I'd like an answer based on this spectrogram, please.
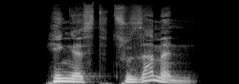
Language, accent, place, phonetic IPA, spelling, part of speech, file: German, Germany, Berlin, [ˌhɪŋəst t͡suˈzamən], hingest zusammen, verb, De-hingest zusammen.ogg
- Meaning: second-person singular subjunctive II of zusammenhängen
